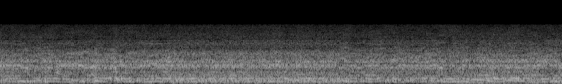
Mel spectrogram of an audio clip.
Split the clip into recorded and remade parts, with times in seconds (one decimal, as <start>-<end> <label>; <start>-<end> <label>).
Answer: 0.0-1.7 remade; 1.7-3.4 recorded; 3.4-5.6 remade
